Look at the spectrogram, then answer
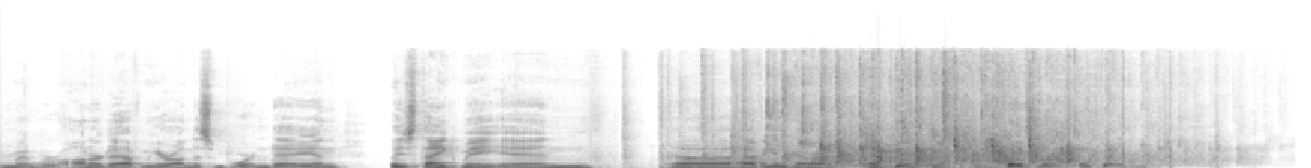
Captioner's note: applause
